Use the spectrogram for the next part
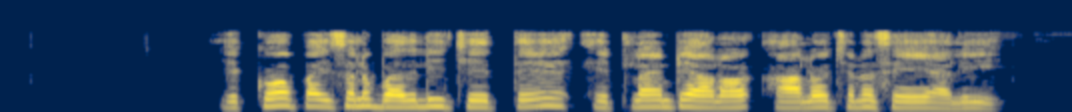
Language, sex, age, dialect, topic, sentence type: Telugu, male, 31-35, Telangana, banking, question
